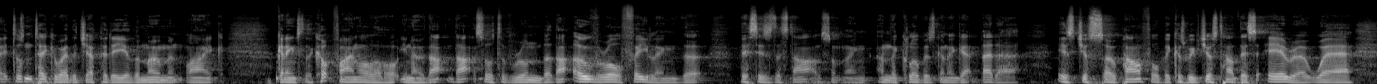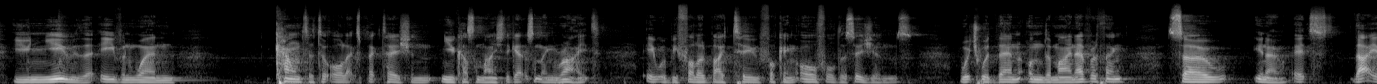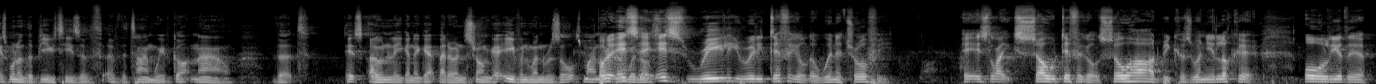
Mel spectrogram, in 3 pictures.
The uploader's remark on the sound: Live from the Gosforth Civic Theatre in the heart of *checks notes* Newcastle's most middle class suburb, it's our stage debut! Although a lot of saucy audience-only stuff has been removed (including the whole of part two, a live Q&A).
